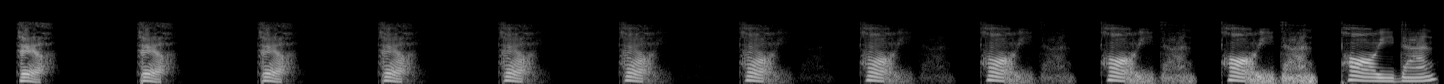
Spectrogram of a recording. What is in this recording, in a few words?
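Proto-Indo-European peh2 to Persian payidan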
